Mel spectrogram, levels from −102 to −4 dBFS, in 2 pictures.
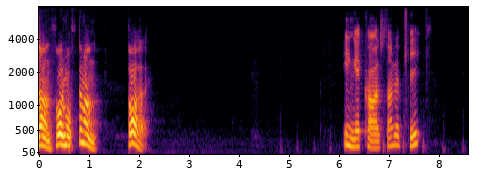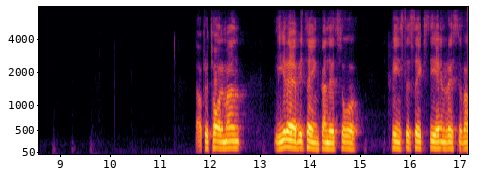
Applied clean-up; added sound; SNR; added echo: neural mask model DeepFilterNet 3.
